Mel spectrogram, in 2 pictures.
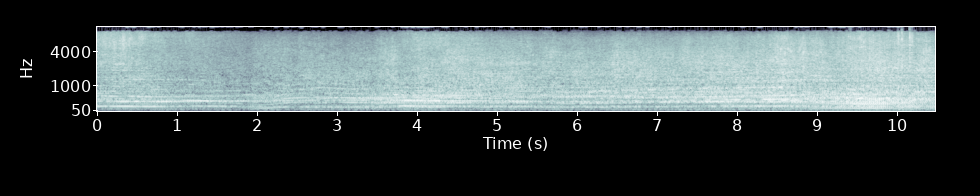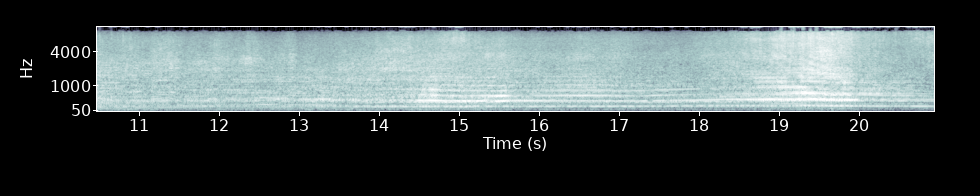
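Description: Several race car engines roar and rev in the distance.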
